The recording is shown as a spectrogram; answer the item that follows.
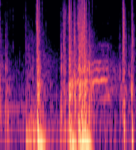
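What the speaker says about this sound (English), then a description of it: "Some shots being exchanged" Gunfire is exchanged in a competitive online shooter match on the Heights map, sharp bursts and single shots cracking in irregular clusters, loud and close.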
